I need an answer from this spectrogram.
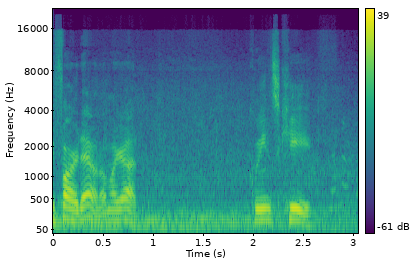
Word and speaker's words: Queen's Quay: oh okay down to queen's quay usually to to really that's really far down oh my god queen's key queen's key it's pronounced i think okay queen square what's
